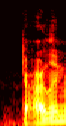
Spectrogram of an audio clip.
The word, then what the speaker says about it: Dylan: I'm gonna start with I can't say it's spelt Dylan, but I think it's Darlin, right? – Yeah.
